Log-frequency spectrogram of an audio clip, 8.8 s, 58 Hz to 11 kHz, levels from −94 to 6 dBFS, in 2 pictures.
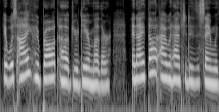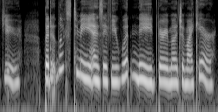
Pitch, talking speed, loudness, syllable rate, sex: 260 Hz, 245 wpm, -18 LUFS, 5.0 syllables/s, female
